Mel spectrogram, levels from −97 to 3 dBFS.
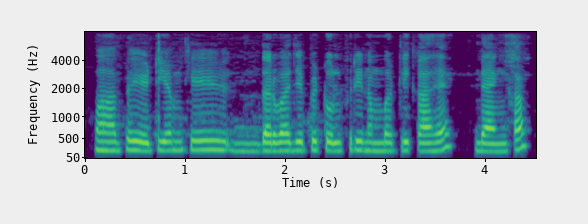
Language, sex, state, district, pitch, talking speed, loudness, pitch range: Hindi, female, Maharashtra, Nagpur, 205 Hz, 185 wpm, -22 LUFS, 195-215 Hz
